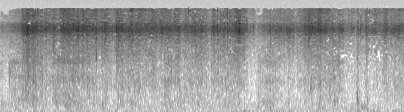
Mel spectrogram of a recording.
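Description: Faint rustling and crackling of dry leaves, pine needles and twigs on the forest floor as someone moves in close and handles the litter around a mushroom. It is busiest in the first few seconds, then thins to scattered small crackles.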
